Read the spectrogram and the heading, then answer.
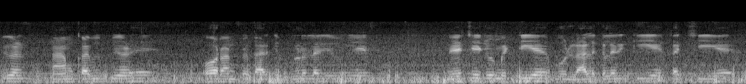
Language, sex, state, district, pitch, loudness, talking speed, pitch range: Hindi, male, Bihar, Samastipur, 130 Hz, -18 LUFS, 185 wpm, 125-140 Hz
